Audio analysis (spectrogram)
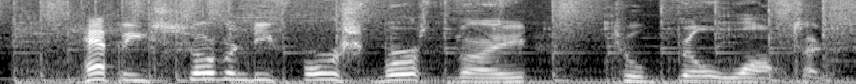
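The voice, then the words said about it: Imitates another person's voice. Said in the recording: “best Bill Walton impression”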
